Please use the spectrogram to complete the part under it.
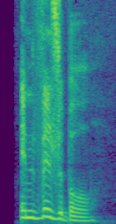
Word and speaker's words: invisible: Et c'est bien in qu'on entend au début de mot. Invisible. Puisqu'on vient de voir que le son un n'existe pas en anglais.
